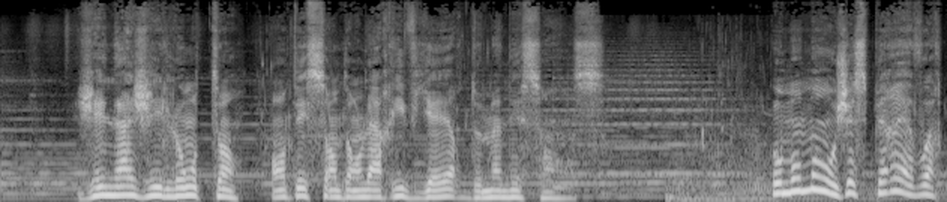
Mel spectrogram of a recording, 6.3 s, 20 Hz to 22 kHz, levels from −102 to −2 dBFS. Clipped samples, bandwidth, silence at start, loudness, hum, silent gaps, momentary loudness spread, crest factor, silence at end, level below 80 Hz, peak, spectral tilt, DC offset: under 0.1%; over 20 kHz; 0 s; -23 LUFS; none; none; 17 LU; 18 dB; 0 s; -56 dBFS; -6 dBFS; -5 dB/octave; under 0.1%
